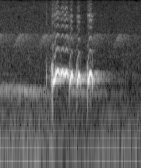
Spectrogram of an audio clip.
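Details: A local zebra dove calling keenly in the morning, setting other birds off: a faint hum, then one quick phrase of soft, rolling, stuttered coos over low background rumble.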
